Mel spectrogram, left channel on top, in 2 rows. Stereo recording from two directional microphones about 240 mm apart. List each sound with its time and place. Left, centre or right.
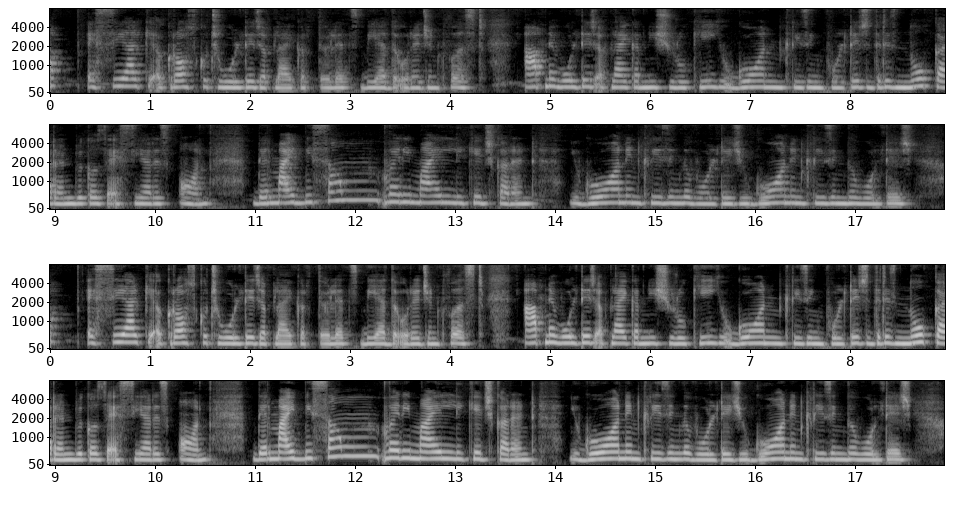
0.3 s a woman's voice: right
